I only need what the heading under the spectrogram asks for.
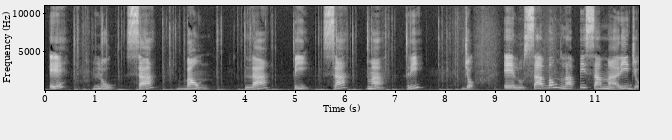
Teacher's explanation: Então, o Z vai juntar com o A. O Z de lápis junta com o A de amarillo.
